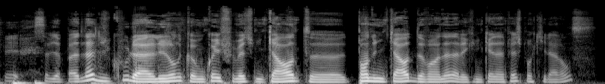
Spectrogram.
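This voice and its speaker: A man's voice: mid-range voice, brisk, a little mellow, no room sound, clean studio sound. A man chatting casually in a group talk, joking and teasing, with chuckling asides.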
